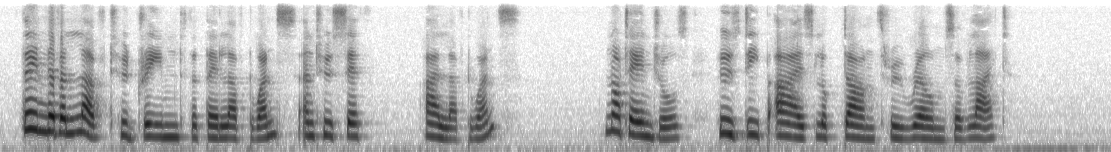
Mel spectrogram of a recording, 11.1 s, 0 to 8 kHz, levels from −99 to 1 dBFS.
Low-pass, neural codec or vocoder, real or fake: 7.2 kHz; none; real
